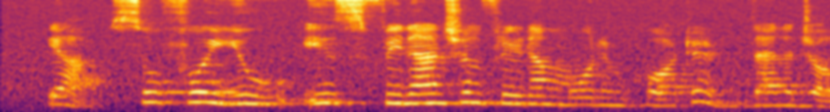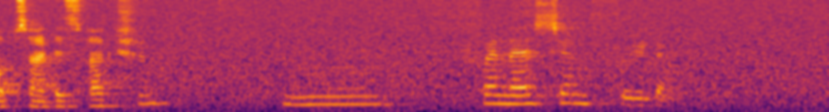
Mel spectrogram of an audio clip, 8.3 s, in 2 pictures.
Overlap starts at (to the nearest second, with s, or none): none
